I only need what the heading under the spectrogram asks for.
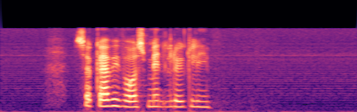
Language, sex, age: Danish, female, 26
